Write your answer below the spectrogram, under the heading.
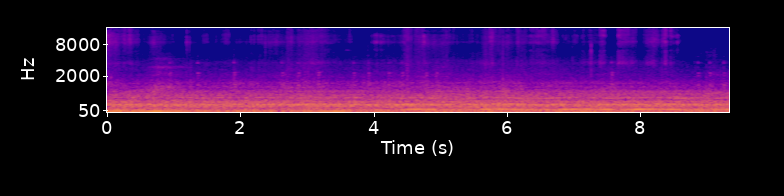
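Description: Steady low drone of a Scania double-decker coach heard from inside its passenger cabin while it rolls at low speed. The low hum grows stronger about halfway through.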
